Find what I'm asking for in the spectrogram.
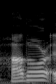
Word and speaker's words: Hadar: And finally, it was announced that CDPR would be working on a new original IP codenamed Hadar. It's spelled H-A-D-A-R. I have no idea how you say it. It's like radar with an H.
